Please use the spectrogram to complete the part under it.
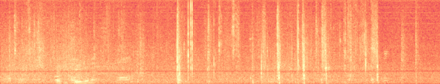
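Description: Skateboard wheels roll and clack over concrete.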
